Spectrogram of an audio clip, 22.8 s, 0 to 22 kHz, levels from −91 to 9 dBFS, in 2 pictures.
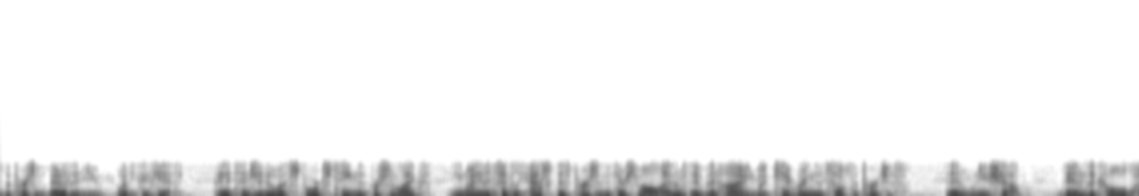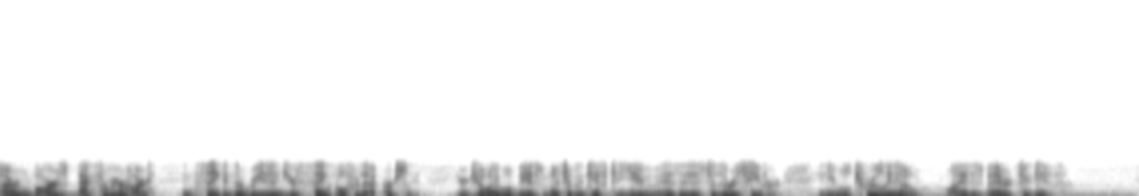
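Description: Codec 2 vocoder damage runs throughout: the speech is resynthesised from pitch and envelope, sounding heavily robotic and buzzy, nothing above 3.8 kHz, fitting a 1.3 kbit/s mode.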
